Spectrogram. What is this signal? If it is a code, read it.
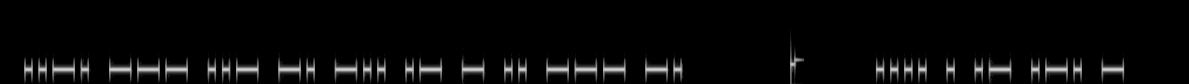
Morse code, heard as a keyed tone, about 17 wpm, 700 Hz. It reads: FOUNDATION HEART
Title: Sentences from Top 1200 Words - New Word Drill - 17wpm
